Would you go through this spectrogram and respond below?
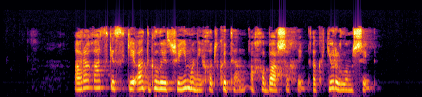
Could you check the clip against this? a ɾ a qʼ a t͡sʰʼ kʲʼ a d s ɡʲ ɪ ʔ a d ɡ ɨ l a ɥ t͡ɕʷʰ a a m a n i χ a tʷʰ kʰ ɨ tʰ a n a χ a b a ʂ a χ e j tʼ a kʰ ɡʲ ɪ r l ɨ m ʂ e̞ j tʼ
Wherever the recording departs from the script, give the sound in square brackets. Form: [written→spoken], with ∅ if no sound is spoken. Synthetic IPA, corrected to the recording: a ɾ a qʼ a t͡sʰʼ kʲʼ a [d→∅] s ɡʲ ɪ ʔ a d ɡ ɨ l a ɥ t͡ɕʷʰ a [a→i] m a n i χ a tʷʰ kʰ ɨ tʰ a n a χ a b a ʂ a χ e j tʼ a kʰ ɡʲ ɪ r l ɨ m ʂ e̞ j tʼ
